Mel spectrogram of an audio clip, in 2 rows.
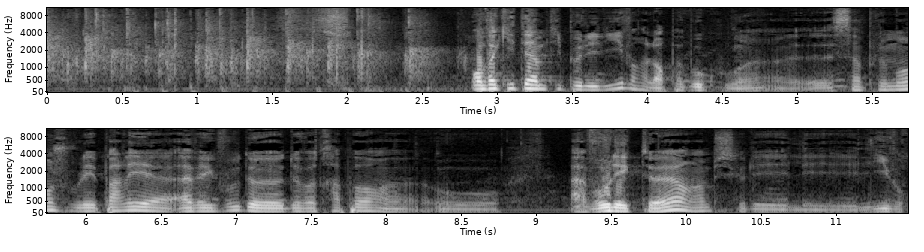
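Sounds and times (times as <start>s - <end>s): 
audience applause after a reading: 0.0s - 3.0s
speech: 2.8s - 11.4s.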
